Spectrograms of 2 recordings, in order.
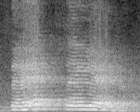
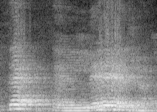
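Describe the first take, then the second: First: Said in the usual way. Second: Sung, slow sing-song sound drill. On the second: Shown as a demonstration. Teacher to children, chanting ثاء ثلاجة slowly. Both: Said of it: "هتاخد صورة ايه تاني".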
